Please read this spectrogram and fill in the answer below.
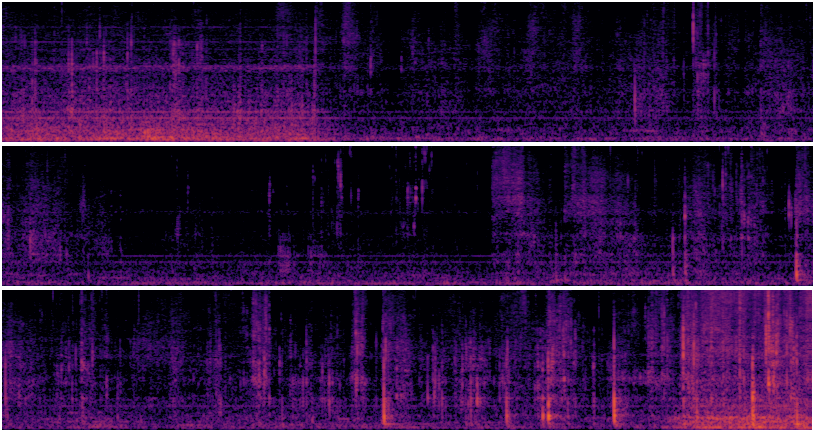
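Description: Faint, soft squishing and small clicks of hands mixing and kneading glutinous rice flour with pandan juice into a dough in a basin. A faint steady hiss runs under the first three seconds.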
